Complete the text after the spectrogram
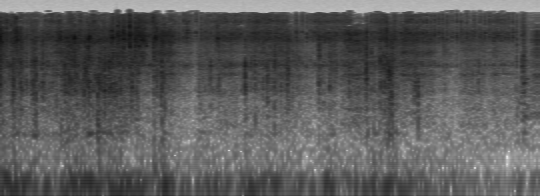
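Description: A bicycle frame clatters over bumps.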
